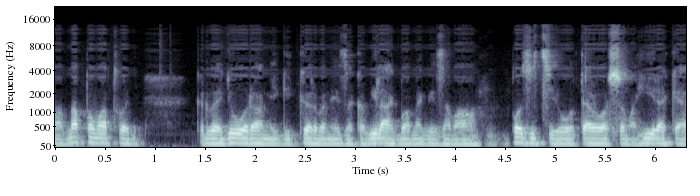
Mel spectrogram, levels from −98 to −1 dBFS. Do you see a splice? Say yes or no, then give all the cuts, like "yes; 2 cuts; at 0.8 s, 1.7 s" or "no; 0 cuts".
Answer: no; 0 cuts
